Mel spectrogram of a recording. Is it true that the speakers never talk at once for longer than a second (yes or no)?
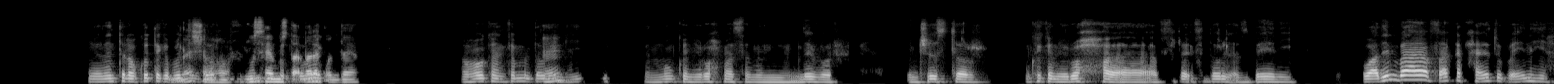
no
